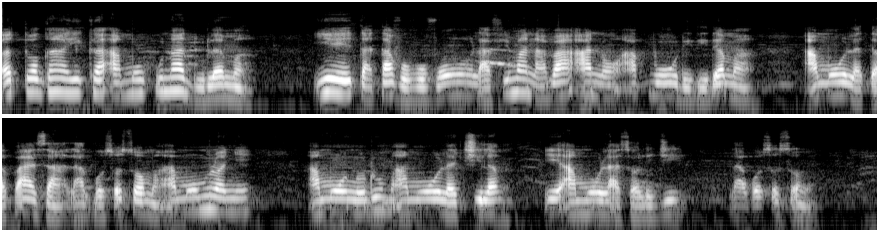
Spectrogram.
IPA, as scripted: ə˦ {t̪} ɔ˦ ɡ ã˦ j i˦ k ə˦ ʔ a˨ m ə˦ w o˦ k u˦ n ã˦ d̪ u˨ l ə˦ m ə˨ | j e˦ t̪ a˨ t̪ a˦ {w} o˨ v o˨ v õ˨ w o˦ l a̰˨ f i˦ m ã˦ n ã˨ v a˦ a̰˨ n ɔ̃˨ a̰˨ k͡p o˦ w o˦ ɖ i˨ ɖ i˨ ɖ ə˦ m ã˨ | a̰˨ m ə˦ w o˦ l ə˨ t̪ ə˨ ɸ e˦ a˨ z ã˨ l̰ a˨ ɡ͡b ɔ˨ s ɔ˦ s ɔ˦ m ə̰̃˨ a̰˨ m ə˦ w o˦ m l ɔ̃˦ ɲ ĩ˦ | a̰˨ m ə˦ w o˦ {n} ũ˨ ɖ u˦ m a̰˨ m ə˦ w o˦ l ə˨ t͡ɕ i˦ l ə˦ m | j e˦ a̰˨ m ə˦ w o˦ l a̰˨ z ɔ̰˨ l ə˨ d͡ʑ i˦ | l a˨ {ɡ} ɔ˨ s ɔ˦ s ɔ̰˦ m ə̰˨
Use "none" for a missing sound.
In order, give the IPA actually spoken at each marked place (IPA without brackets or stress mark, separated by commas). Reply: t̪, v, n, ɡ͡b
